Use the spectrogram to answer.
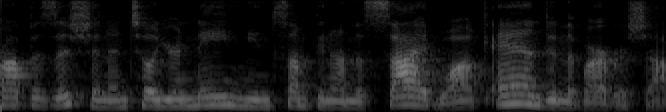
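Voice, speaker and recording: A woman's bright, sharp, animated tone with lively intonation, on a very clean recording with a silent background. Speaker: actress voicing characters. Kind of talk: dramatized reading of dialogue. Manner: animated, bold, teasing.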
